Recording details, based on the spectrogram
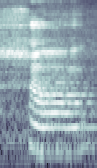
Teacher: ha daripada halkum keluar angin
